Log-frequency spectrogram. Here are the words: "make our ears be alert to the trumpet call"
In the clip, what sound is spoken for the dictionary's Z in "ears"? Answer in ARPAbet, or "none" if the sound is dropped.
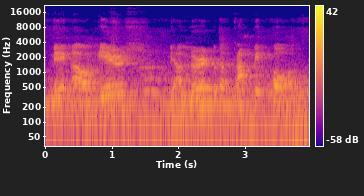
S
